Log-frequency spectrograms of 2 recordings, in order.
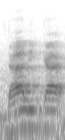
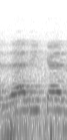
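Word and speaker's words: ذلك: Dalika, dalikuma, dalikum. Itu kan salah, harusnya zalika, dalikuma, dalikum.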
